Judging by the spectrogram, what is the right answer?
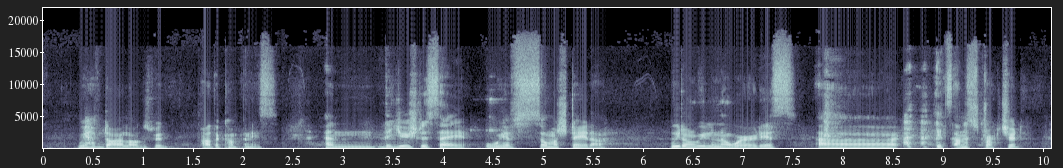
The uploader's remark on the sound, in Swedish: Live-podd från Ingenjörsdagen i Malmö. Intervjuerna spelades in live och på plats på Ingenjörsdagen i Malmö.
